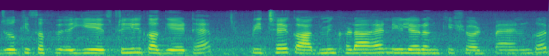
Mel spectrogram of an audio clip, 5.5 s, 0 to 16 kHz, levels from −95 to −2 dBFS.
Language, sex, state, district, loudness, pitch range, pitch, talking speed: Hindi, female, Haryana, Jhajjar, -17 LUFS, 215-235 Hz, 225 Hz, 195 wpm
